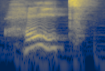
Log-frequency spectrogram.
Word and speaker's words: hate: Mas hate, ó, o último som que você tem é do T, não do e.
